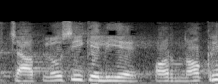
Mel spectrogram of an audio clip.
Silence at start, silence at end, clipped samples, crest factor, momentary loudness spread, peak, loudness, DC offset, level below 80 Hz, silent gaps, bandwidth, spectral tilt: 0 s; 0 s; 1%; 10 dB; 5 LU; 0 dBFS; -9 LUFS; under 0.1%; -38 dBFS; none; 8 kHz; -5 dB/octave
